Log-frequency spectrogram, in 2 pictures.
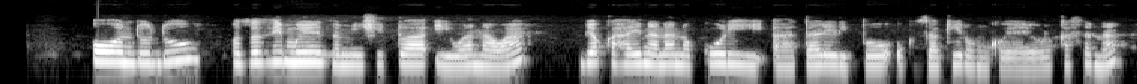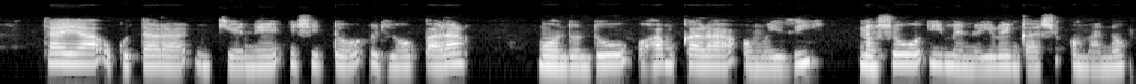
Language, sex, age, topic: Oshiwambo, female, 18-24, agriculture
